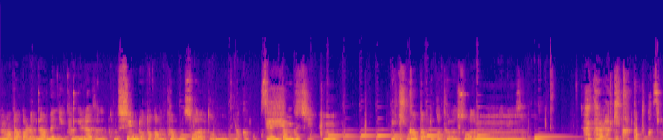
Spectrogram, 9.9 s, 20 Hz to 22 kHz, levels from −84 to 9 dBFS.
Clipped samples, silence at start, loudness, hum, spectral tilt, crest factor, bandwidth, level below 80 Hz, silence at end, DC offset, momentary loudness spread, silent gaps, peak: under 0.1%; 0 s; -16 LUFS; none; -5 dB/octave; 14 dB; 13 kHz; -46 dBFS; 0 s; under 0.1%; 10 LU; none; -2 dBFS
